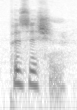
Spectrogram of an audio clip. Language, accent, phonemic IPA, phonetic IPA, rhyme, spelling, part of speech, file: English, US, /pəˈzɪʃ.ən/, [pəˈzɪʃ.n̩], -ɪʃən, position, noun / verb, En-us-position.ogg
- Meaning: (noun) 1. A place or location 2. A post of employment; a job 3. A status or rank 4. An opinion, stand, or stance 5. A posture 6. A situation suitable to perform some action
